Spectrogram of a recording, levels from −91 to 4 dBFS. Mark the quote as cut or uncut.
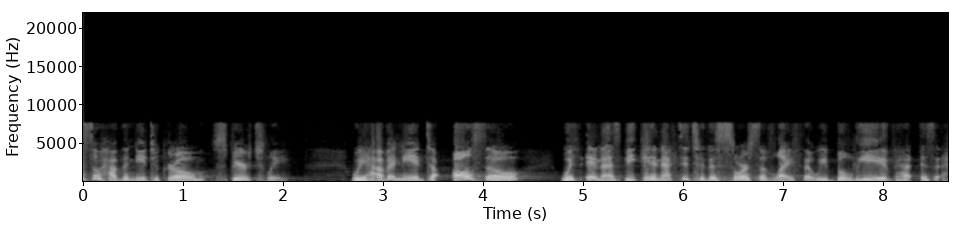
uncut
